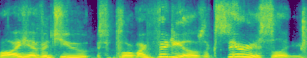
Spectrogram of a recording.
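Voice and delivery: talking through tightly clenched, gritted teeth. Showing how someone talks without moving their mouth, talking through clenched teeth. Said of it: "you're talking through your teeth".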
